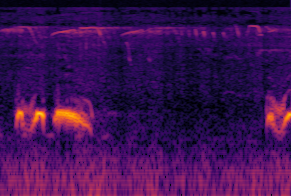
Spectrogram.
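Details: Wild dove, strong at fighting, against a decoy dove: one short double coo and a longer low coo, a silent gap, then another double coo.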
